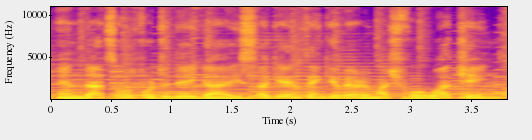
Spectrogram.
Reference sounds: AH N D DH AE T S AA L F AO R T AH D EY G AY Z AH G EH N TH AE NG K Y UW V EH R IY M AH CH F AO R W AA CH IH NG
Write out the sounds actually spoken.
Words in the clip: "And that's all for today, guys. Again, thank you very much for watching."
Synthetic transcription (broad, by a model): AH N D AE T S AA L F AO R T AH D EY G AY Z AH G EH N T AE NG K Y UW V EH R IY M AH CH F AO R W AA CH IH NG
